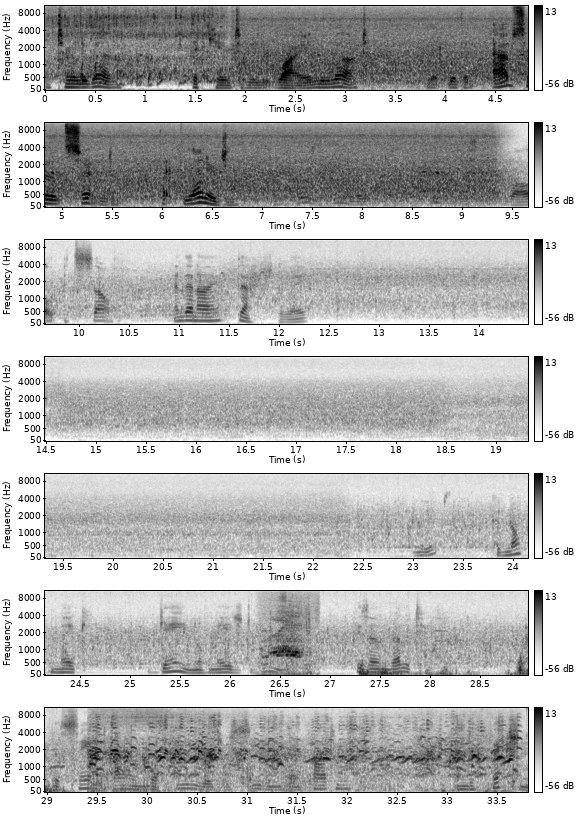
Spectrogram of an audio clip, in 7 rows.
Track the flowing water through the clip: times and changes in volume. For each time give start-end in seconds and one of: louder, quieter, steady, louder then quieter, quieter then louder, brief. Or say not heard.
0.0-33.7 quieter.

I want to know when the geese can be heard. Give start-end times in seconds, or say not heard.
26.2-33.7.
